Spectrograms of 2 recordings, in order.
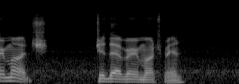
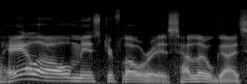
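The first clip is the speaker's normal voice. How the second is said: ordinary talk, nothing marked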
